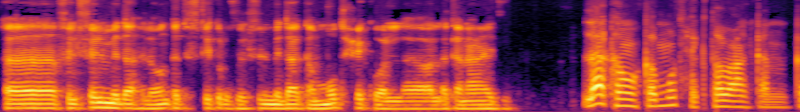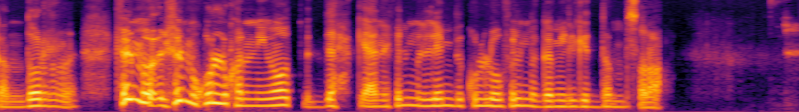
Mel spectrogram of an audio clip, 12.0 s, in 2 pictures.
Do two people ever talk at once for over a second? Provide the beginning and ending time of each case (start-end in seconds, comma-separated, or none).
none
